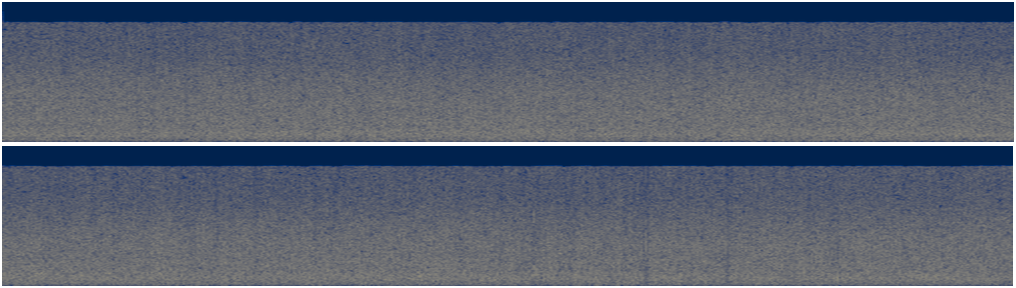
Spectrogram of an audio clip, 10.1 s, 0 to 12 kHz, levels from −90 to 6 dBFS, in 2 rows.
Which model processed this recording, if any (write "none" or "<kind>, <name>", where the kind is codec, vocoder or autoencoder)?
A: none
